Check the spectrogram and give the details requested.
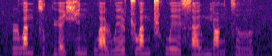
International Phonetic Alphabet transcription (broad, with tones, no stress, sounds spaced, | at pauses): ɻ w a˦ n t͡s u˨ t̪ ɥ ɛ̰˨˩ ɕ i˥˨ n p w ä̰˨˩ ɻ w e˦ ɪ̯ ʈ͡ʂ w a˦ n ʈ͡ʂʰ w e˥˨ ɪ̯ s a˨˦ ɪ̯ m j ɑ˨˦ ŋ t͡s ɹ̩˨˦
